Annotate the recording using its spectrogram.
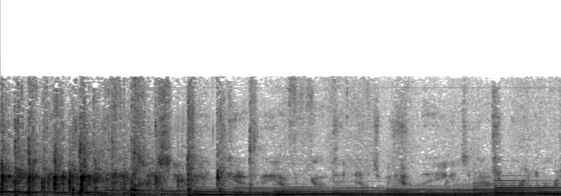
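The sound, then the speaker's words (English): An audience claps hands for first-time guests at an evening church service in a brief burst of scattered applause that thins out after a couple of seconds, over steady sustained musical tones that continue underneath. “Give them a hand clap for coming tonight, our first-time guest.”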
